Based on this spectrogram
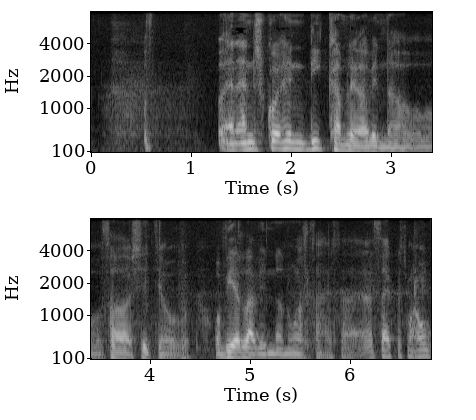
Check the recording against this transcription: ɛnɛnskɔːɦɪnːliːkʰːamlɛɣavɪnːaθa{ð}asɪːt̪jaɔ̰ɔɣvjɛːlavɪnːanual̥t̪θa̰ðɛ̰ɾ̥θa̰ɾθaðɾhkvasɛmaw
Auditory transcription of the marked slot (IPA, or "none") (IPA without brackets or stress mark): ð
